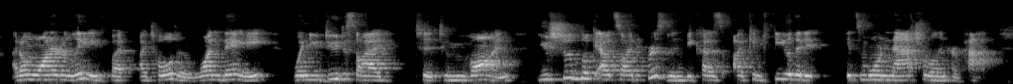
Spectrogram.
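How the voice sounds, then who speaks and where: With a Canadian accent, a woman uses a normal speaking voice at a fairly high pitch and a moderate pace. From Montreal, Canada. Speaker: agency strategy executive, panelist. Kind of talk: panel discussion.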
